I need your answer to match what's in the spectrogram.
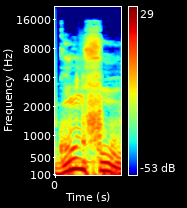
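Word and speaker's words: гунг-фу (功夫): Только в борьбе такое или, допустим, в кунг-фу тоже? – Но поскольку я занимался еще ушу саньда, вам так повезло, я сейчас расскажу и про кунг-фу. Но правильно говорить, гунг-фу, внутренняя работа, это китайцы вообще очень к нам близки.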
